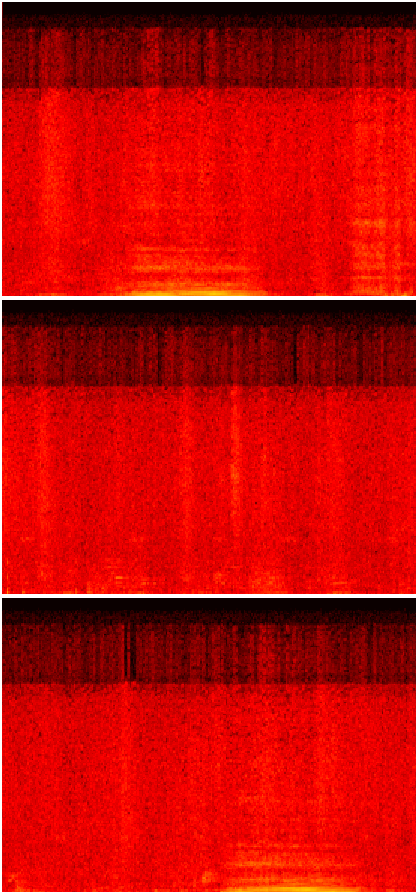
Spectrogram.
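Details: Two loud, deep, rattling snores about nine seconds apart from a large animal happily asleep in her stall.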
